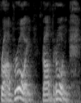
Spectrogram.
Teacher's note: I know that in Scotland, not everywhere, because there are multiple accents in Scotland, but many of the Scottish accents roll the R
